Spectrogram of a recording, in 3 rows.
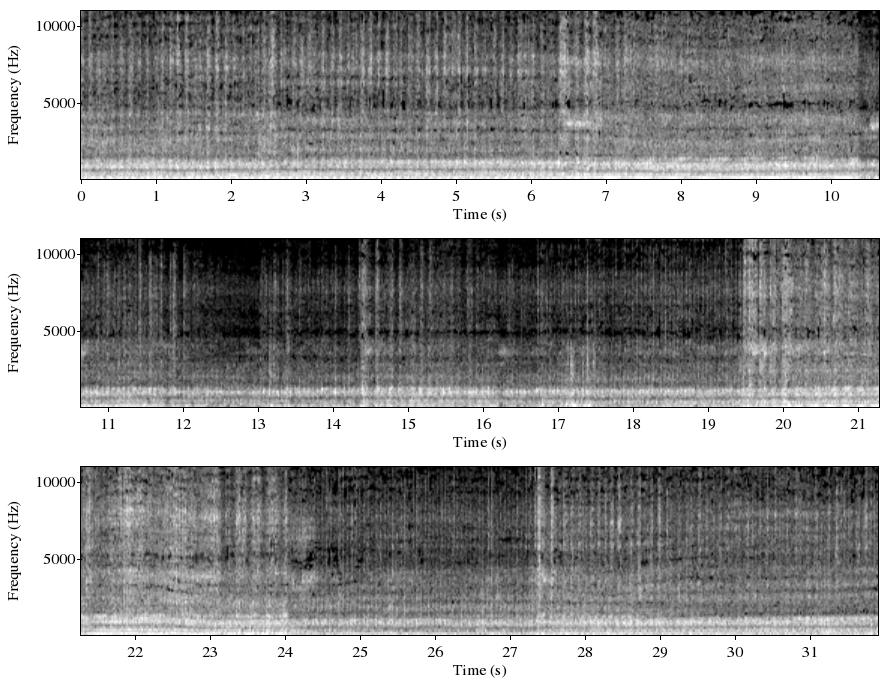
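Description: Diesel engine of a JCB 3DX backhoe loader running steadily while its front loader bucket pushes soil. The engine note shifts abruptly several times as the load and throttle change.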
